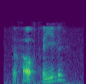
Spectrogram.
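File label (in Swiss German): "hartriegel", Alsatian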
